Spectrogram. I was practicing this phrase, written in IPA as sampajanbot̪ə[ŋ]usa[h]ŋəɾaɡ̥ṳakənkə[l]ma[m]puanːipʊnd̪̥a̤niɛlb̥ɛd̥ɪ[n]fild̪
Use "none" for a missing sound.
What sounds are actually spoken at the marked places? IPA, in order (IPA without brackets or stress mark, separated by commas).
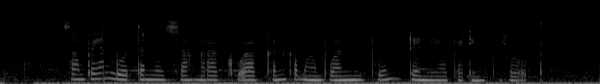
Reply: n, h, none, m, ŋ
